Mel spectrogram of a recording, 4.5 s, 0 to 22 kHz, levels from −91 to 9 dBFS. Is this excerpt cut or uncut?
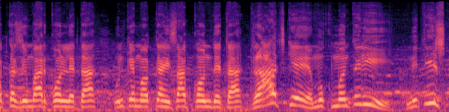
cut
